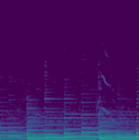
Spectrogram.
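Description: Solo classical guitar playing a passacaglia: plucked melody notes over a held bass note that changes about half a second in.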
